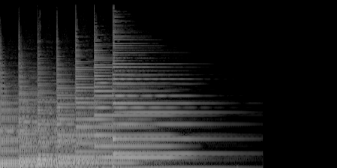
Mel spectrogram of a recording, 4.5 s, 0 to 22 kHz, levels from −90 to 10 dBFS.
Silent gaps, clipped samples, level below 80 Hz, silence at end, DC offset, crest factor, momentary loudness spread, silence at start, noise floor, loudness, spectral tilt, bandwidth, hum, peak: none; under 0.1%; -40 dBFS; 1 s; 0.4%; 18 dB; 13 LU; 0 s; -63 dBFS; -27 LUFS; -5.5 dB/octave; 19 kHz; none; -12 dBFS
